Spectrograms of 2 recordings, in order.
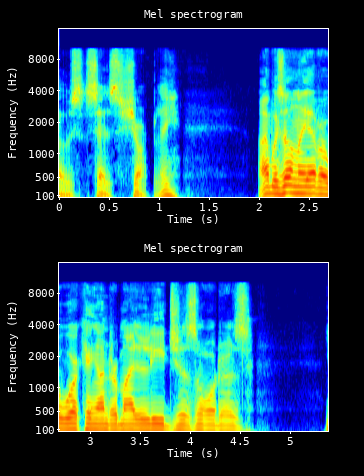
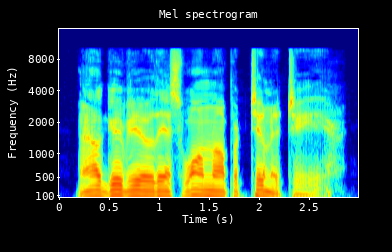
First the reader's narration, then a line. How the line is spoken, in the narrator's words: he says in a gruff voice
